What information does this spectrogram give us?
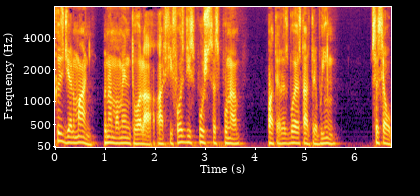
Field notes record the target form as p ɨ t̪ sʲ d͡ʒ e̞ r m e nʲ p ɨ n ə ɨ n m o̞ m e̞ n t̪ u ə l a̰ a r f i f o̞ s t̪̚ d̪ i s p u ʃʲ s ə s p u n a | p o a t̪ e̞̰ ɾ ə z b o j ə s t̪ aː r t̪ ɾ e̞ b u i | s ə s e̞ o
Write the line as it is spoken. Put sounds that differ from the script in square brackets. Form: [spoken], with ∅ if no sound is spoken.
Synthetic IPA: [k] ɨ t̪ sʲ d͡ʒ e̞ r m [a] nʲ p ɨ n ə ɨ n m o̞ m e̞ n t̪ u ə l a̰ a r f i f o̞ s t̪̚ d̪ i s p u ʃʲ s ə s p u n [ə] | p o a t̪ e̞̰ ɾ ə z b o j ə s t̪ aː r t̪ ɾ e̞ b u i | s ə s e̞ o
